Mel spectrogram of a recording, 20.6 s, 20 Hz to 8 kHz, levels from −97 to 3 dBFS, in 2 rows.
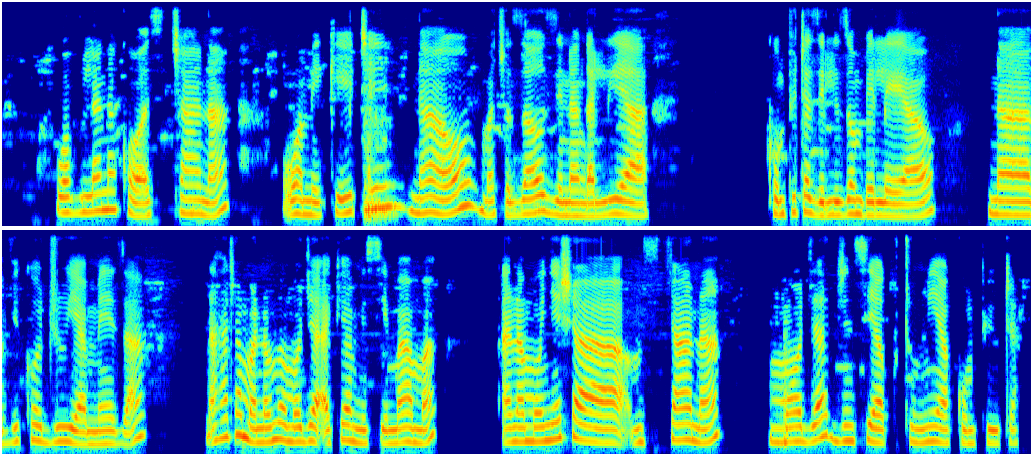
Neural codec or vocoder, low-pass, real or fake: none; 7.2 kHz; real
